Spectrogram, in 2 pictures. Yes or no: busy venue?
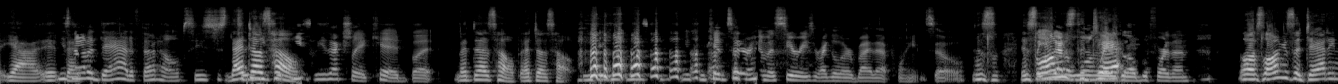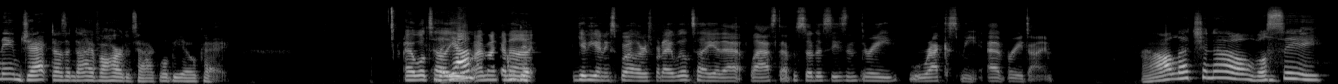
no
